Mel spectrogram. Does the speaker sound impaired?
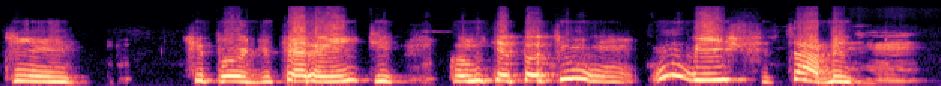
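Yes: cerebral palsy; head movements seen by others, described as only a limitation; others perceive speech as somewhat slurred, not noticed by herself.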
